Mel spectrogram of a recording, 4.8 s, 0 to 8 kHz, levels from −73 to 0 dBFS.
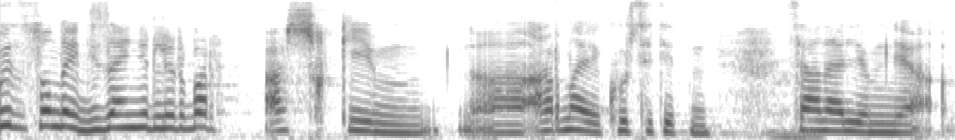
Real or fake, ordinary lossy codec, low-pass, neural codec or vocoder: real; none; none; none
